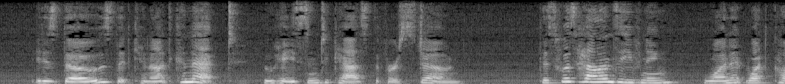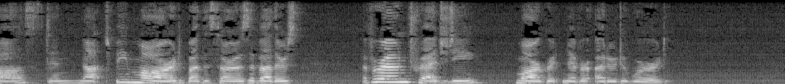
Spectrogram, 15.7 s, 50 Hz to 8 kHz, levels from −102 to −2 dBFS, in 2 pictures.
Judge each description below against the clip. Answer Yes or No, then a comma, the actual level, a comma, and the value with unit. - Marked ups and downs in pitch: Yes, wide, 7.4 semitones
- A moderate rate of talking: Yes, average, 155 wpm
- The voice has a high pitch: Yes, high, 210 Hz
